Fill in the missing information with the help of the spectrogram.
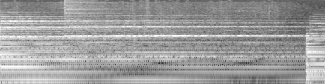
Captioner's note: none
